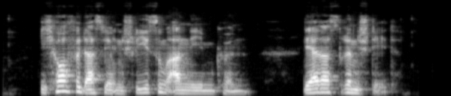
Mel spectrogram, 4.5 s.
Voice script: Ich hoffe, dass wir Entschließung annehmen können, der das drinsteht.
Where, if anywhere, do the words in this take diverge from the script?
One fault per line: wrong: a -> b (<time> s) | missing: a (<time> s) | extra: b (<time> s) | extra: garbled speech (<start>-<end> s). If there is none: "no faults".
no faults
